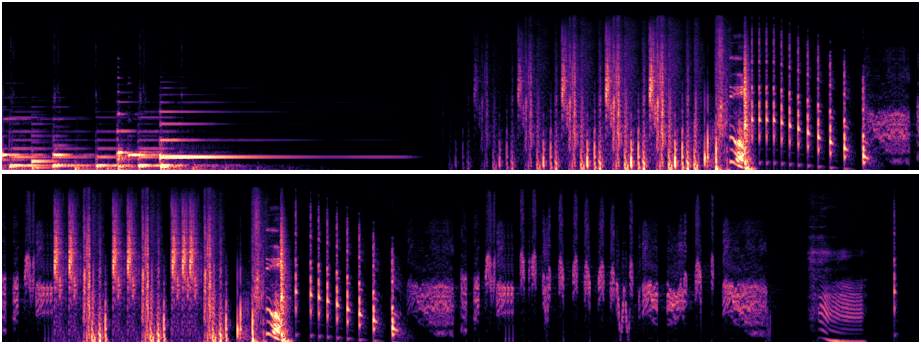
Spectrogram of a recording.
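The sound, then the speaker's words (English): A song built entirely from Minecraft sound effects: sustained sighing tones at the start, then a driving rhythm of clicks, thuds, footstep-like taps and whooshes, with no one talking. “The song you're listening to right now is created entirely from Minecraft sounds”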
